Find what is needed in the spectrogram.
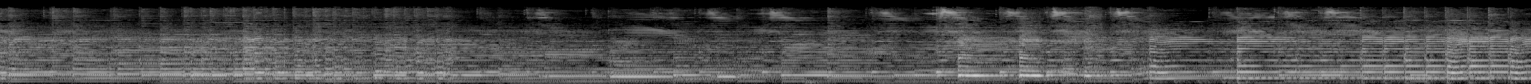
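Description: Sitar playing an alaap in Raag Bhatiyar: plucked melody notes that bend in pitch over a steady ringing drone, with louder, quicker strokes in the second half.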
